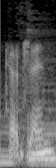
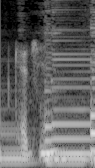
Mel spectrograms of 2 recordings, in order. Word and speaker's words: cadien: Et en fait, il y a deux orthographes acceptées en Louisiane. Il y a l'orthographe qui tient plus à l'étymologie, qui est C-A-D-I-E-N ou I-E-N-N-E au féminin. Et puis, il y a l'orthographe qui tient plus à la prononciation, ce qui est C-A-D-J-I-N. Mais en général, ça se prononce cajun, cajun.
